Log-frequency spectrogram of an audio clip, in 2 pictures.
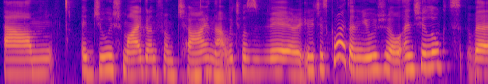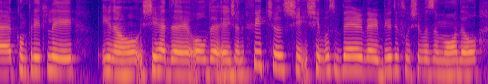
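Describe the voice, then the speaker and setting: A woman's voice: medium pitch, steady tone, normal speed, darkish tone, clean tone. A woman with a Russian accent, an author speaking at a live talk, hesitant, restarting often with small laughs. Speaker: author guest. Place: event hall before a live audience.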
